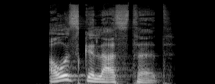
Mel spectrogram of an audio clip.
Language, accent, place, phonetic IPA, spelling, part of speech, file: German, Germany, Berlin, [ˈaʊ̯sɡəˌlastət], ausgelastet, verb, De-ausgelastet.ogg
- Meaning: past participle of auslasten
